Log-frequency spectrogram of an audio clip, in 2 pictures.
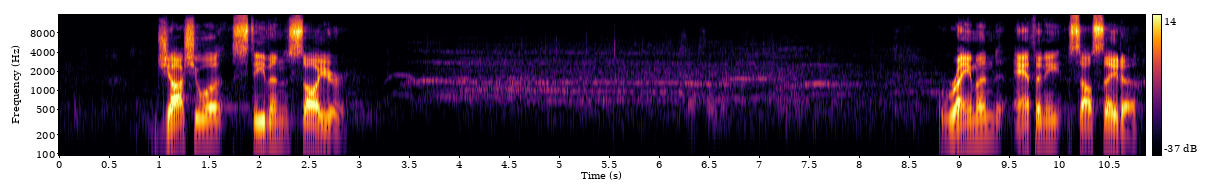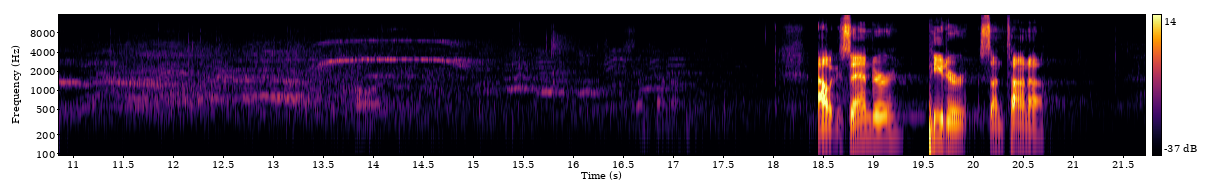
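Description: A man reads out names through a microphone and loudspeakers, echoing in a large hall.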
